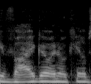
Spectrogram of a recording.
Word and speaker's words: Vigo: So it's Vigo.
